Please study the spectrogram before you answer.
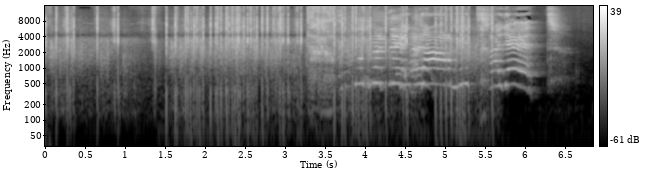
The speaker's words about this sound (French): c'étaient les pétards mitraillettes. Un assemblage d'une dizaine de pétards de taille modeste, mais qui étaient reliés entre eux par une mèche unique. Mèche qui assurait, euh, ou pas, là résidait tout le charme, une série d'explosions à rafale.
